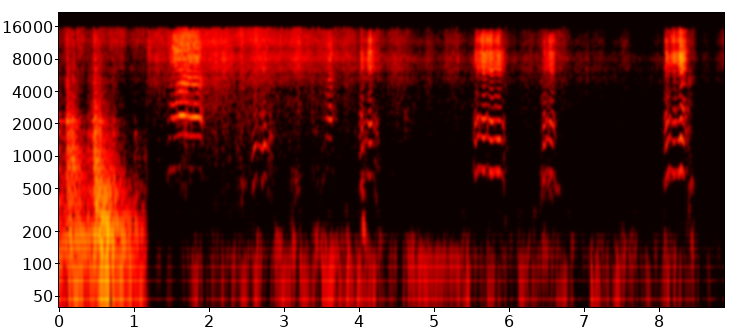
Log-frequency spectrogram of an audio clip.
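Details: Newborn goat kids in a goat barn calling for their mother, who has no milk and rejects them; a bump at the start, then several short wavering bleats, some loud, some faint.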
